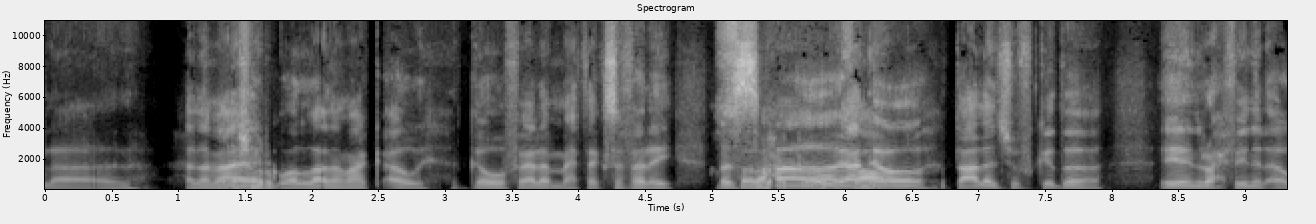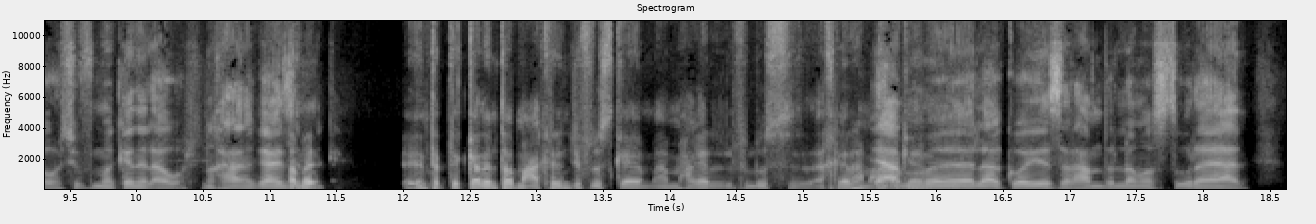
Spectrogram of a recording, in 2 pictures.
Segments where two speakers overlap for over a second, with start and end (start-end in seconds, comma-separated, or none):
5.0-6.3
